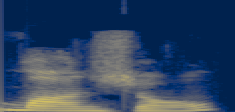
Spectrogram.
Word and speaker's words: mangeons: Nous mangeons. So we get an extra E to keep the soft G.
